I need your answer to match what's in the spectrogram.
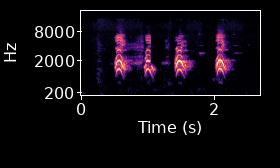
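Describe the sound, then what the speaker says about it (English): A crow gives four harsh, evenly spaced caws, fairly quiet and somewhat distant, with near silence between calls. "There's a crow in your tower."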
